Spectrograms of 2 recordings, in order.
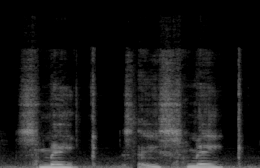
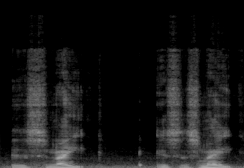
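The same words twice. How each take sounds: First: Higher, careful teacher voice: "snake" with a crisp final k; imitating a teacher drilling "snake", every sound clear; a hint of a prim teacher saying "Say snake" with a full, clipped k; mock teacher correcting. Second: Softer, "snake" with the final k dropped, like "snay"; relaxed Southern "snake" without the closing k; his own way of saying it. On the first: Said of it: "they trying to make me say these words". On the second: Retold or imitated. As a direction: say "It's a snake" with the k swallowed, quieter. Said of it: "These words ain't coming out right".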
